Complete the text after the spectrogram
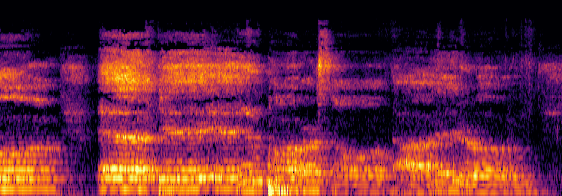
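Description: A man sings slowly through a microphone.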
